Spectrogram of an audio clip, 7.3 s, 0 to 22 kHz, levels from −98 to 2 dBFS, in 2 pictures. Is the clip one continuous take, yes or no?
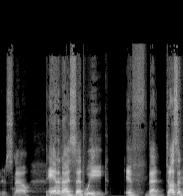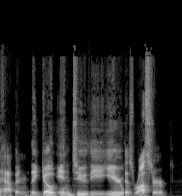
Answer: no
